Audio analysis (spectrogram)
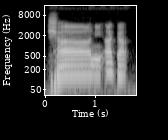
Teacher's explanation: শিনের জবরটাকে আমরা এক আলিফ টান দেব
